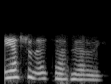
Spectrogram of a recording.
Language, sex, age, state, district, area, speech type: Kashmiri, female, 30-45, Jammu and Kashmir, Shopian, rural, conversation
